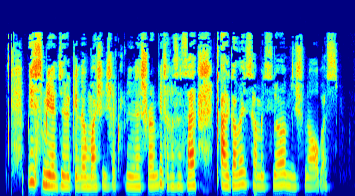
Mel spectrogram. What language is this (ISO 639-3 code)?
kat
